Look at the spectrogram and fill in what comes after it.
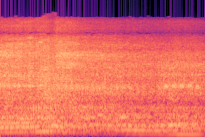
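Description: Off-road competition car's engine revving up and down as it is driven over a rough, muddy track, its pitch rising and falling.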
